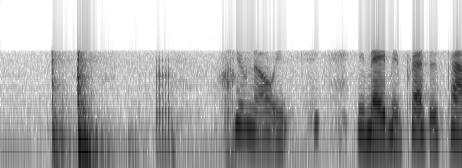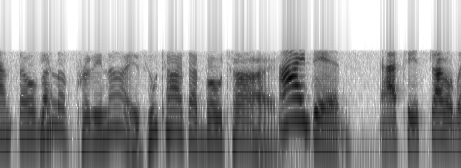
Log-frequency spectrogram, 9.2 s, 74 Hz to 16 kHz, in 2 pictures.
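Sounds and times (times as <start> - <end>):
door swinging shut with a solid thud: 0.5 - 1.4
speech: 2.4 - 9.2.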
